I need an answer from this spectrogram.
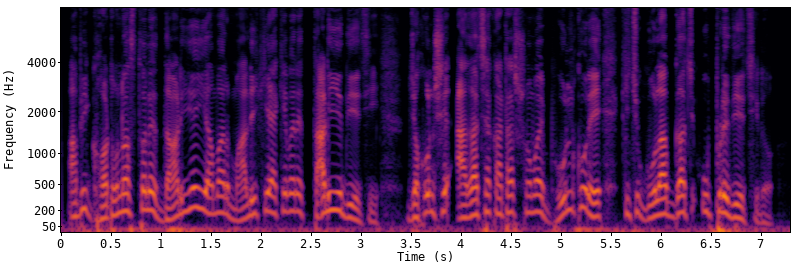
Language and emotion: Bengali, angry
